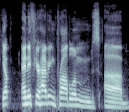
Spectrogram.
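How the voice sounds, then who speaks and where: A man's voice: a little high, animated, unhurried, bright, forceful tone, smooth, no room sound. A man co-hosting a podcast in casual chat, rambling and hesitant, with dry self-deprecating humour. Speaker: podcast co-host.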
